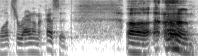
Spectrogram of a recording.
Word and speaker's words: chesed: It's the Hebrew word chesed. Okay? now, you might have to hold your hand up like this to, to say it correctly so that you won't uh, disturb your neighbor, but uh, it's the Hebrew word chesed.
